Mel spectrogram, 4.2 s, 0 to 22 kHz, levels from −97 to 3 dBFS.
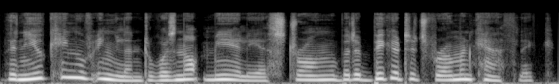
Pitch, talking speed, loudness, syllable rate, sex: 220 Hz, 215 wpm, -14 LUFS, 5.6 syllables/s, female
